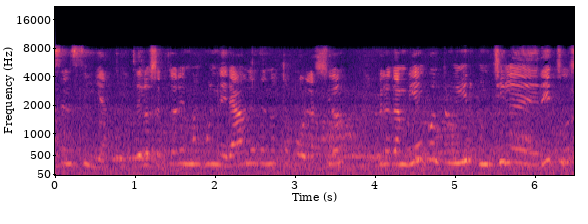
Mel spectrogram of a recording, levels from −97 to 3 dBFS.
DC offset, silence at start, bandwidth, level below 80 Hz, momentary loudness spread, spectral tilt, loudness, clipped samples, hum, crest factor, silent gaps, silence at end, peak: under 0.1%; 0 s; 8.8 kHz; -50 dBFS; 9 LU; -2 dB/octave; -29 LUFS; under 0.1%; none; 20 dB; none; 0 s; -12 dBFS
